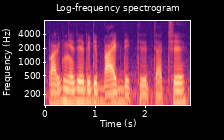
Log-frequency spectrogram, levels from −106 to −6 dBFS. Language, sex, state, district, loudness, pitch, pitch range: Bengali, male, West Bengal, Cooch Behar, -20 LUFS, 115 Hz, 100-120 Hz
